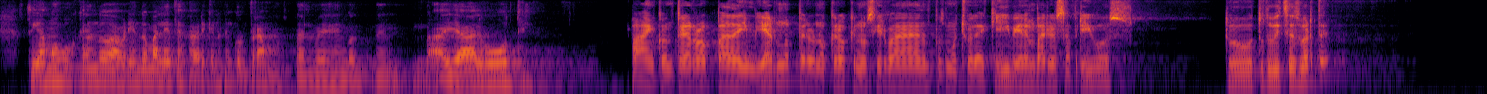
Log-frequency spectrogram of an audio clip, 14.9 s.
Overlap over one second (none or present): none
